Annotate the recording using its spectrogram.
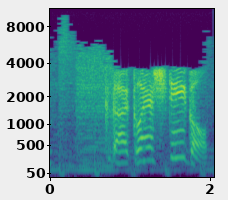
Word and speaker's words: Glass-Steagall: Glass-Steagall. Remember Glass-Steagall? – Yeah, I'm glad you said it right.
